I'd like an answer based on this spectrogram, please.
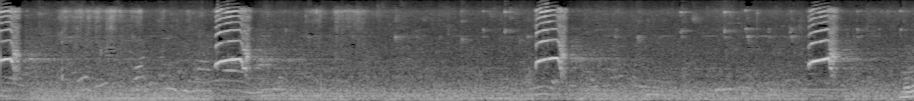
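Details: Female deer at a zoo while stags are fed nearby: three loud, short, shrill squealing calls, each rising with a rich harmonic stack, about three seconds apart, over steady insect-like chirping and low background hum.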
